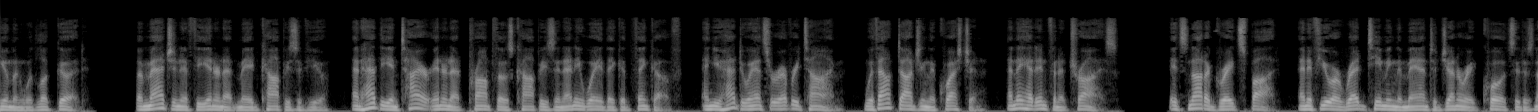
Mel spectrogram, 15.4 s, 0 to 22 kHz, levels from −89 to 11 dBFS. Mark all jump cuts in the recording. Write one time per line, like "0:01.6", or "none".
0:11.5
